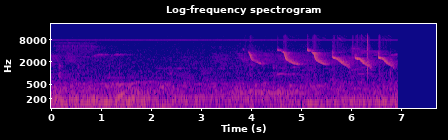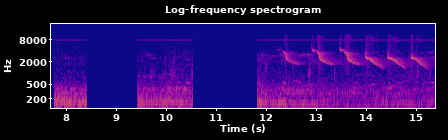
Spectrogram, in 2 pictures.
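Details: Hand-fed baby squirrels utter bursts of high chirps that drop steeply in pitch, five to seven per burst at a quick steady pace, with soft background rustling between the bursts.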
